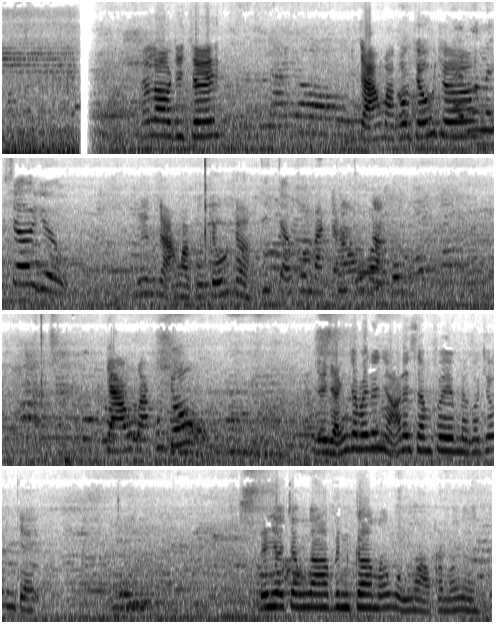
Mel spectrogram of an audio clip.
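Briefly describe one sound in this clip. A young girl speaks close by with animation.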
